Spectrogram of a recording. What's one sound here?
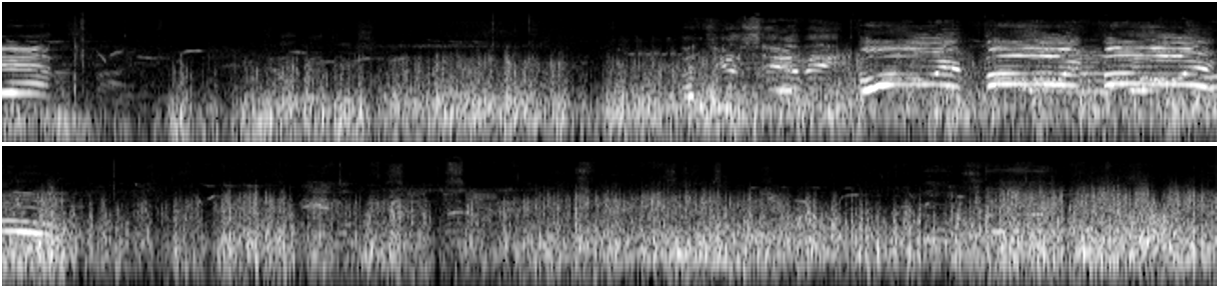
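A crowd of spectators chatters and cheers.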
